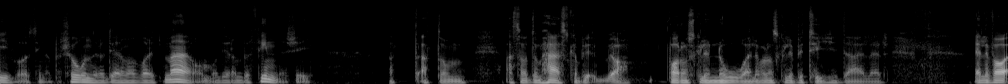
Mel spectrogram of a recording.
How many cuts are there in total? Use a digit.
1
